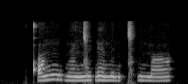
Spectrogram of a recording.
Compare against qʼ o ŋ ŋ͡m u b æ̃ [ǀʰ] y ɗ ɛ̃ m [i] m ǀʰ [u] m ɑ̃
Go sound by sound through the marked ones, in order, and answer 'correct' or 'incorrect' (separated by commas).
incorrect, incorrect, incorrect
